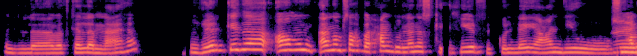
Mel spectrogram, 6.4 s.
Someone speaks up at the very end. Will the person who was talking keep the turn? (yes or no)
no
